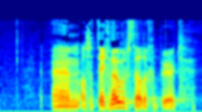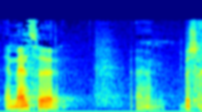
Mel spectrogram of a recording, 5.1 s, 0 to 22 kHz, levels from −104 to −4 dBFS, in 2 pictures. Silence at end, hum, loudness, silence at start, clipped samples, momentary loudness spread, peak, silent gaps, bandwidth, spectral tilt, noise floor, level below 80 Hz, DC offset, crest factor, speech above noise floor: 0 s; none; -27 LUFS; 0.65 s; under 0.1%; 24 LU; -8 dBFS; none; 10.5 kHz; -5 dB/octave; -64 dBFS; -64 dBFS; under 0.1%; 20 dB; 37 dB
